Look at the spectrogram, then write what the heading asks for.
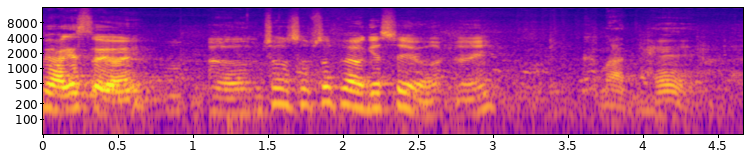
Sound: mimicking

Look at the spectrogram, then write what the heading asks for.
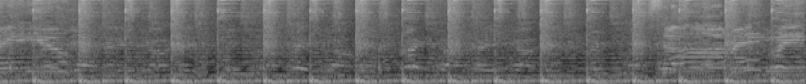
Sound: chanting

